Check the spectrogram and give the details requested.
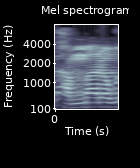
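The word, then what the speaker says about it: γ: 자, 3차 방정식의 세 개는 알파, 베타, 감마라고 이름 붙이자. 요거는 그냥 r처럼 쓰고 감마라고 읽으시면 됩니다.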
